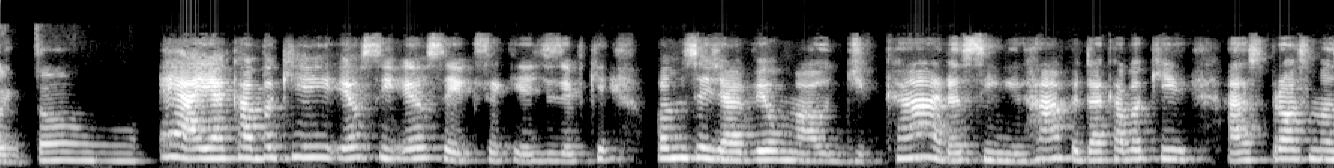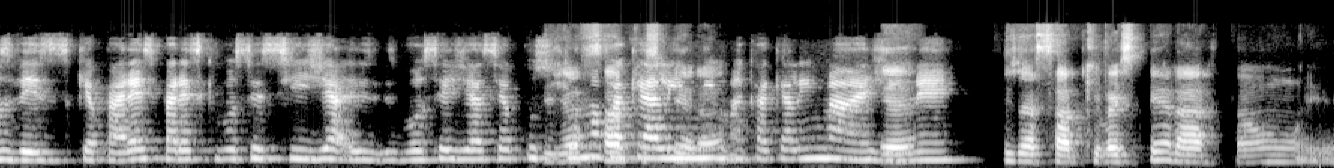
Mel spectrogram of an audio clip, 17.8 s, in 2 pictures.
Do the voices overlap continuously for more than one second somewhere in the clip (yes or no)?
yes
